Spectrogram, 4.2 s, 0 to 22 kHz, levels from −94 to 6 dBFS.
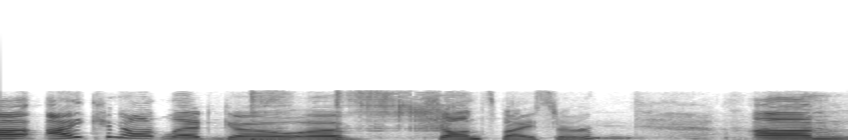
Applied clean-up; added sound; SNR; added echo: neural mask model RNNoise.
